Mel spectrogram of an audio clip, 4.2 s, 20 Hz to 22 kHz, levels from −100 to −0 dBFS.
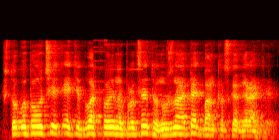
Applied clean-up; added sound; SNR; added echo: neural separator model SepFormer DNS4.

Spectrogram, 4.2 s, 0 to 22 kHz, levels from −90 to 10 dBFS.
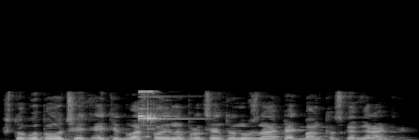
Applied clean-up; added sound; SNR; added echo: classical method WPE with log-MMSE.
